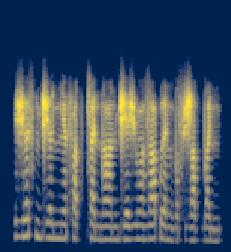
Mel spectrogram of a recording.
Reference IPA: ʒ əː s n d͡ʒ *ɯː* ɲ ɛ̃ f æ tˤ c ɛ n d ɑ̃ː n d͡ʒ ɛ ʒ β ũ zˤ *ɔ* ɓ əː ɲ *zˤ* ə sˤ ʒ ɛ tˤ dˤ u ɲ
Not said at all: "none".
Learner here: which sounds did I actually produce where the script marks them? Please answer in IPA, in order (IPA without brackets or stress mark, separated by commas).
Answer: əː, ʌ, dˤ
